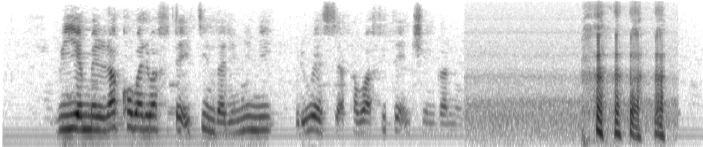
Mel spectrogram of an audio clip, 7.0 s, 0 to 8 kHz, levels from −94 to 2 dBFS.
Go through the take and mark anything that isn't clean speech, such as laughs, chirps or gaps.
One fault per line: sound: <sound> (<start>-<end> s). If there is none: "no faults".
sound: laugh (5.8-6.7 s)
